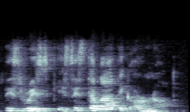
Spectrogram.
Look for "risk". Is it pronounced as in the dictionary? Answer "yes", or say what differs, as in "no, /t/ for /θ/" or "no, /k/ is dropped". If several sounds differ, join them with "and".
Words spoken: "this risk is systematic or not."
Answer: yes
